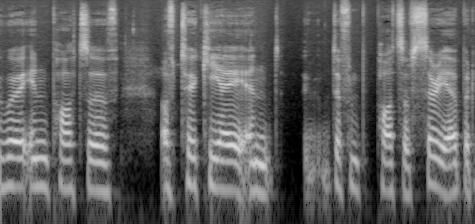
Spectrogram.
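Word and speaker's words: Türkiye: not know the country Turkey recently changed the pronunciation of the name to Turkey a and over the last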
